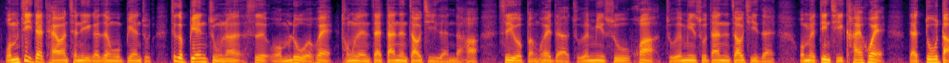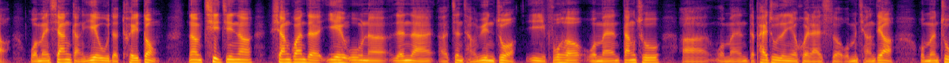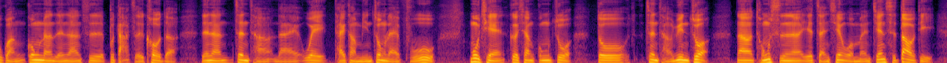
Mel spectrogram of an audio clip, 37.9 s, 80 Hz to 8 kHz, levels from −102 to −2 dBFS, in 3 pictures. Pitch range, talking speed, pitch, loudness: 95-115 Hz, 265 characters per minute, 105 Hz, -22 LUFS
